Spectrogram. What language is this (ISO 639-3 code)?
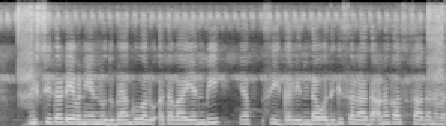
kan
